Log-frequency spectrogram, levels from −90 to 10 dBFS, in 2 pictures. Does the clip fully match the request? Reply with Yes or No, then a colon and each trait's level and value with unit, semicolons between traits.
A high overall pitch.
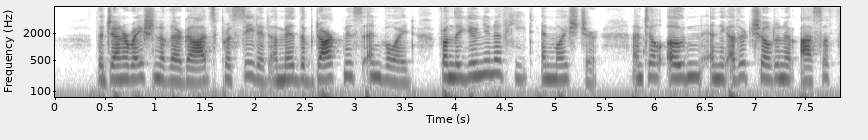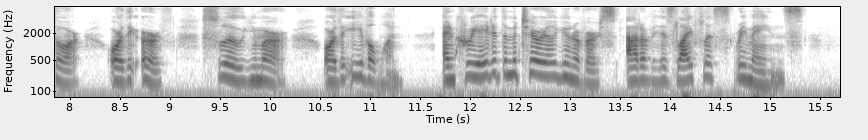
Yes: high, 195 Hz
